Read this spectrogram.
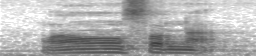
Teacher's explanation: والغنة هنا بما أنها قبل حرف الاستعلاء تكون فيها صفة الاستعلاء أيضا، فيها استعلاء.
